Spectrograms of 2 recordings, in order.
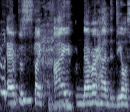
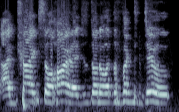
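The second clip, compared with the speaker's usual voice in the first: words breaking up with laughs. Playing a character who is visibly laughing: laughing while talking. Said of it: "I am visibly laughing".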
